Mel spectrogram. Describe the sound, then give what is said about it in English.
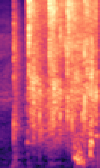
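One person clapping their hands in a quick, steady run of sharp claps, starting with a single clap before the rapid clapping takes over, with a voice faintly mixed in near the end. “That's me clapping. All of those claps are me by myself.”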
